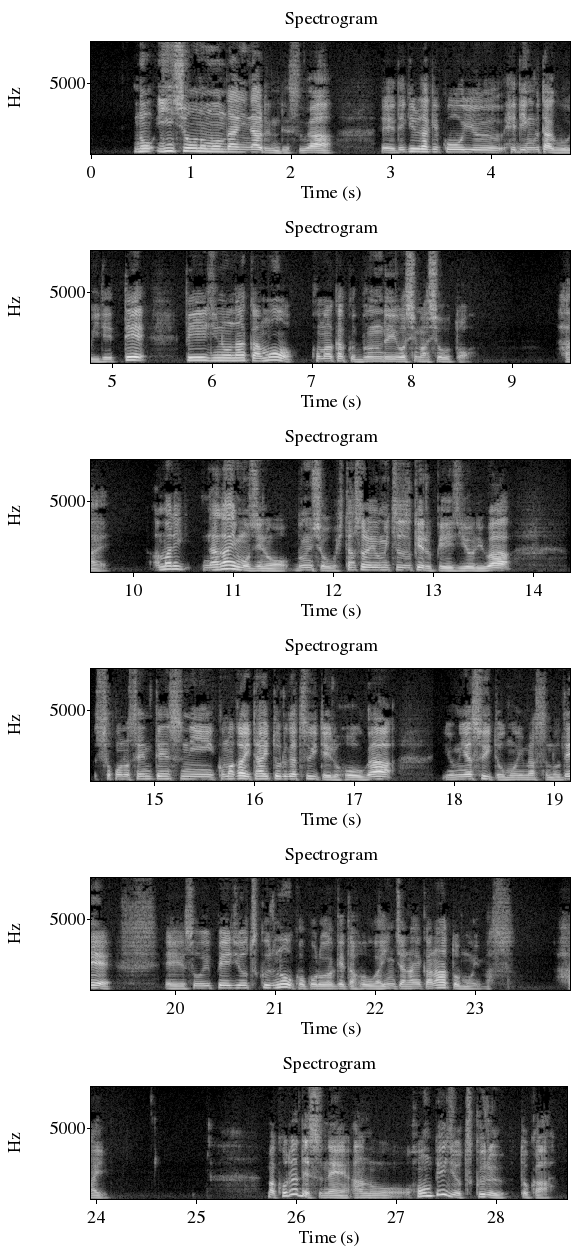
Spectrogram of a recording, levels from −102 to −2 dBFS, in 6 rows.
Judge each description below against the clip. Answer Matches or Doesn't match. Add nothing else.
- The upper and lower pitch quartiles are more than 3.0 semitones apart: Matches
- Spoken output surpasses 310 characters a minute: Matches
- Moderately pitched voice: Matches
